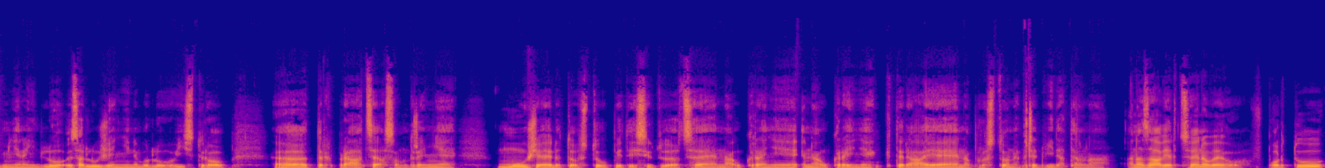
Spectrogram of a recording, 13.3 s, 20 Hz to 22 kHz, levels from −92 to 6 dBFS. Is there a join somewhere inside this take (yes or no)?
yes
